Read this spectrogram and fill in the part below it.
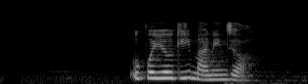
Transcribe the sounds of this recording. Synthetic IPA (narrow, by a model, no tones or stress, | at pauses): upʌjoɡimanind͡zʰʌ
